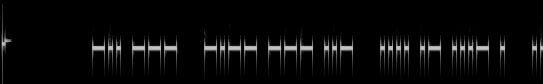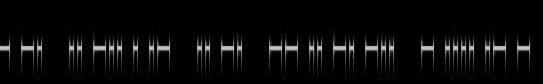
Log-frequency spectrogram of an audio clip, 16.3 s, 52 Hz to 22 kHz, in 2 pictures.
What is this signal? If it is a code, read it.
Morse code, heard as a keyed tone, about 21 wpm, 700 Hz. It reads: DO YOU HAVE AN IDEA IN MIND THAT
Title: Sets of 9 Words - 20wpm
